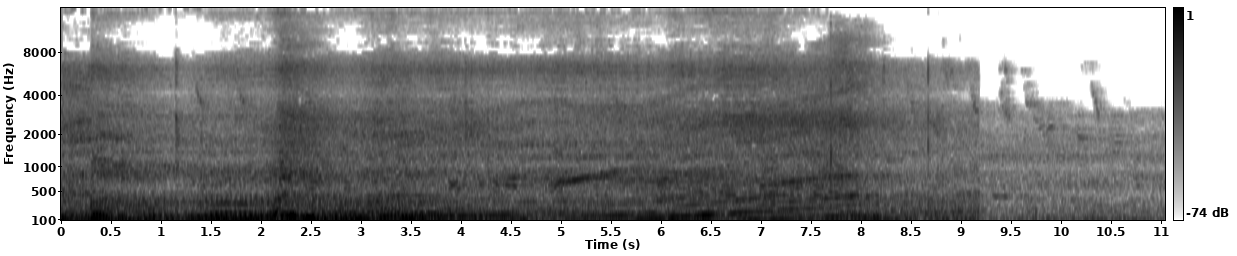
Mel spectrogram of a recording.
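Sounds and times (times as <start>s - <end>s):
car engine revving: 0.0s - 9.2s
street background: 0.0s - 11.0s
bird chirps: 8.4s - 10.8s.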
